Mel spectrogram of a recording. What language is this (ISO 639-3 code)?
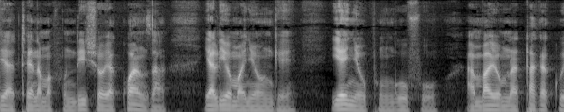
swa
